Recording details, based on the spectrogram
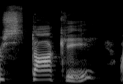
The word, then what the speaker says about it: Stache: And today we have a special guest, Ginger Stache.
